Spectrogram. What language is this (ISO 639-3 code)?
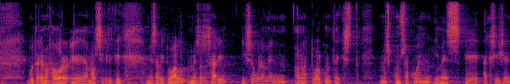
cat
